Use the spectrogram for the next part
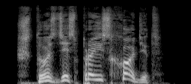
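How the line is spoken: Shouting. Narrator (Russian): закричал он на Тулио

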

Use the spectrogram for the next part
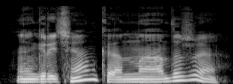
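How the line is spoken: Purring. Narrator (Russian): промурлыкал подавани

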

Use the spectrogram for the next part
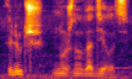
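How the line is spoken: Gentle. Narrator (Russian): мягко промолвил Роланд

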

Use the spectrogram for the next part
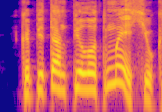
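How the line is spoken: Shouting. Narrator (Russian): крикнула она

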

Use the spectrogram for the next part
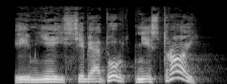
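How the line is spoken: Sharp shout. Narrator (Russian): прикрикнула Яга

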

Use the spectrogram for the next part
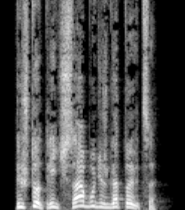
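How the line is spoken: Shouting after someone. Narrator (Russian): крикнул вслед Рон

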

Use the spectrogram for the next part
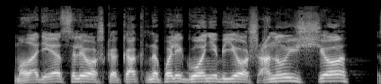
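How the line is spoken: Shouting over intercom. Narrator (Russian): закричал в ТПУ Шульгин

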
